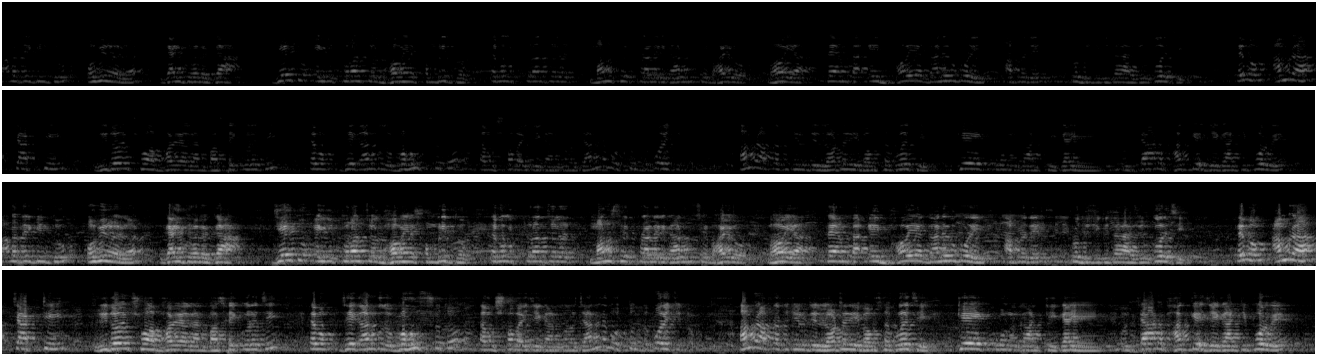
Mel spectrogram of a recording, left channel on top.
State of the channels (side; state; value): left; quieter; 25.0 dB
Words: কিন্তু অভিনয় নয়, গাইতে হবে গান। যেহেতু এই উত্তরাঞ্চল ভাওয়াইয়া সমৃদ্ধ এবং উত্তরাঞ্চলের মানুষের প্রাণের গান হচ্ছে ভাওয়াইয়া, তাই আমরা এই ভাওয়াইয়া গানের উপরেই আপনাদের প্রতিযোগিতার আয়োজন করেছি এবং আমরা 4টি হৃদয় ছোঁয়া ভাওয়াইয়া গান বাছাই করেছি এবং যে গানগুলো বহুশ্রুত এবং সবাই যে গানগুলো জানেন এবং অত্যন্ত পরিচিত। আমরা আপনাদের জন্য একটি লটারির ব্যবস্থা করেছি, কে কোন গানটি গাইবে এবং যার ভাগ্যে যে গানটি পড়বে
